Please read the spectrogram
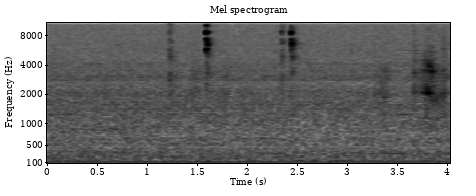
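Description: Near silence: room tone with a few faint clicks of a computer mouse in the middle.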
